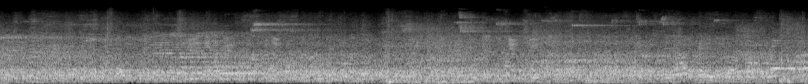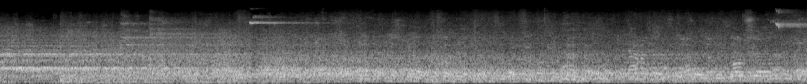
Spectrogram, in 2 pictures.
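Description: A ball is kicked with dull thuds.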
